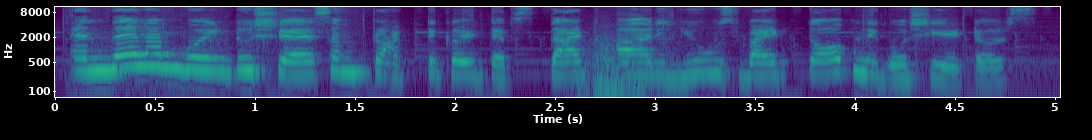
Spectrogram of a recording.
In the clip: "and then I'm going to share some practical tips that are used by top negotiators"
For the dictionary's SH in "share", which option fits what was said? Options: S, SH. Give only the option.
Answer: SH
